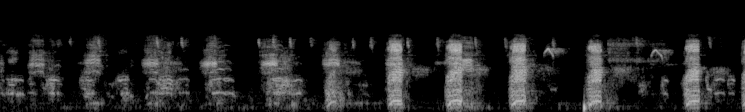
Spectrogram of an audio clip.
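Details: Ducks on the Doñana National Park marsh in Spain, where a female mallard calls insistently and another female and two males approach: dense, overlapping harsh quacks and chattering notes in quick succession, several louder calls standing out.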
